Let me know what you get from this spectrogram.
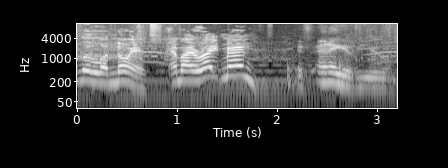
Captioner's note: background screaming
